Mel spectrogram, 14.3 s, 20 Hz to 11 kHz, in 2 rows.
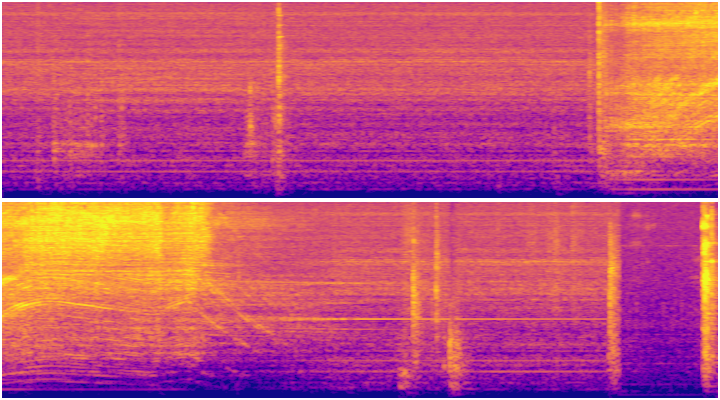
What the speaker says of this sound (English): I set the miter saw now to 10 degrees.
